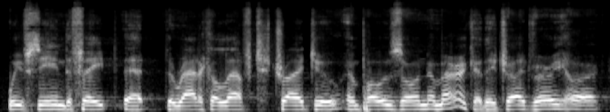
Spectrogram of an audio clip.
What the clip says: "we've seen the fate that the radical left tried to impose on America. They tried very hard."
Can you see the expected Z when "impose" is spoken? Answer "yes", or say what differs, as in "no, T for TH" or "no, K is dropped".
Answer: yes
